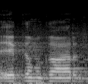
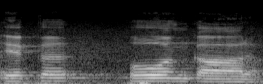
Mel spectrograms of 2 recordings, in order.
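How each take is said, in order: First: The two words run together without a pause. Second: A full-voiced first word, then a pause. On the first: The speaker calls it wrong. "ਜੇ ਇਕੱਠਾ ਬੋਲਾਂਗੇ" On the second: The speaker calls it right. "ਪਹਿਲਾਂ ਇੱਕ ਗਲਾ ਭਰ ਕੇ ਆਵਾਜ਼ ਭਰ ਕੇ ਬੋਲਣਾ"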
